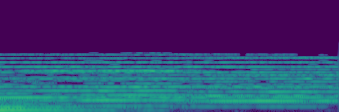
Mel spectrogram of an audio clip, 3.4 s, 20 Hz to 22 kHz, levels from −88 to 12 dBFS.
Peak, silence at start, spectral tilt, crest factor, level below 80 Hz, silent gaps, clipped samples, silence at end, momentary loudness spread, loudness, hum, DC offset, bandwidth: -14 dBFS; 0 s; -9.5 dB/octave; 12 dB; -36 dBFS; none; under 0.1%; 0 s; 3 LU; -25 LUFS; none; under 0.1%; 4 kHz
